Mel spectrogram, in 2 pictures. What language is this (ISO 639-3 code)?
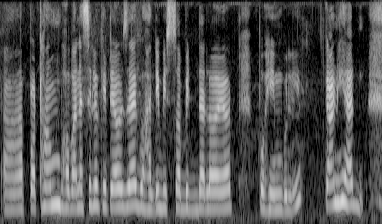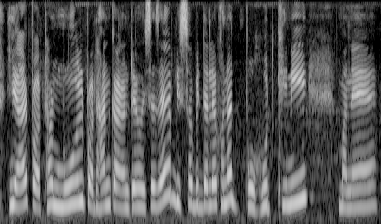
asm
